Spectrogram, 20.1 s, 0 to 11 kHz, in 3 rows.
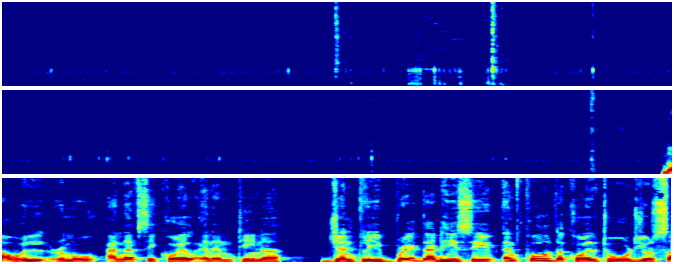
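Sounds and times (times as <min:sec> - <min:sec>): faint steady hiss: 0:13.3 - 0:20.0.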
